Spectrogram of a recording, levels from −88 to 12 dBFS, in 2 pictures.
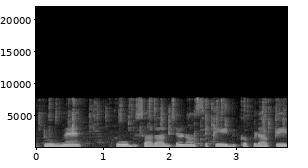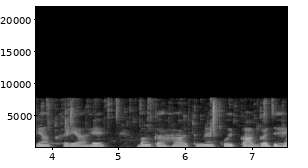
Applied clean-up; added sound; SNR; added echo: classical method log-MMSE.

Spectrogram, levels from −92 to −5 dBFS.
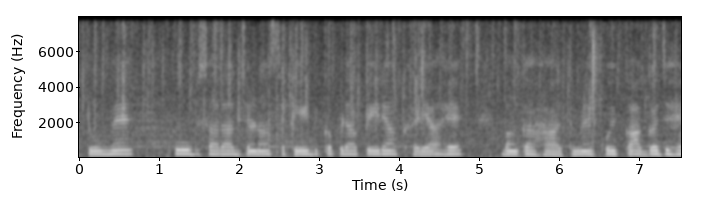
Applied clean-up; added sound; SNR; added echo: none; Rain; 13 dB; none.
